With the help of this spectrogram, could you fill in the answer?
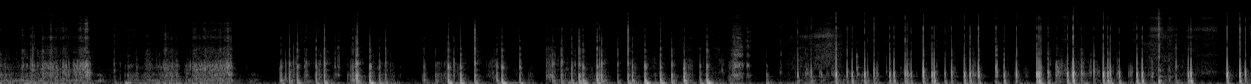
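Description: Long painted nails scratch across the matte top of a black cardboard ZBOX subscription box lid on the hollow box, then the fingers grip the lid's edge. It opens with a steady, dull scraping that pauses, then turns into a quick run of short, dry scratches and taps with little ring. The sound is hollow and low-heavy, with almost no bright top.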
